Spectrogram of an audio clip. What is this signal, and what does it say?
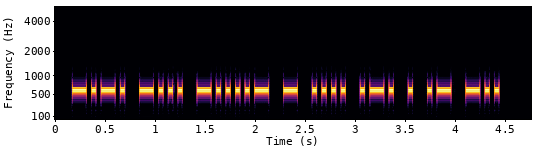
Morse code, heard as a keyed tone, about 25 wpm, 600 Hz. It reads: CB-THREAD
